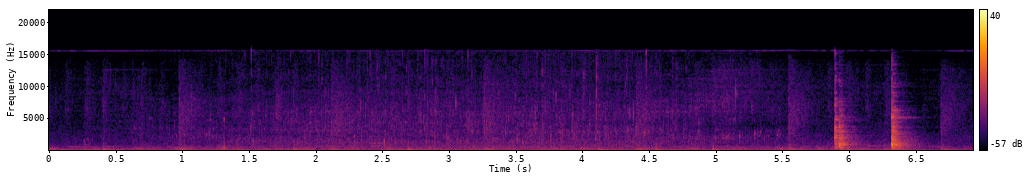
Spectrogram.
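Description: A little water hits hot oil in a covered pan of chicken with cut tomatoes, raising a steady broad sizzle and hiss, with a couple of brief metallic clinks near the end.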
